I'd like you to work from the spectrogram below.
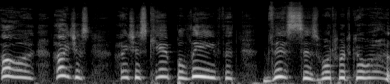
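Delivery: very high, mannered, affected classic-movie starlet voice. Describing how actresses talk in old movies, in an affected old-Hollywood actress voice. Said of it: "nobody talks like that".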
